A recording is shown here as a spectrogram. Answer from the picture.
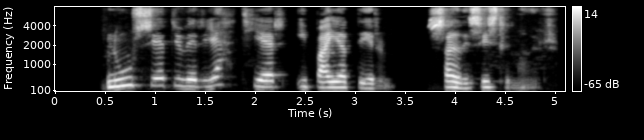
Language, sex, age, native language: Icelandic, female, 11, Icelandic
